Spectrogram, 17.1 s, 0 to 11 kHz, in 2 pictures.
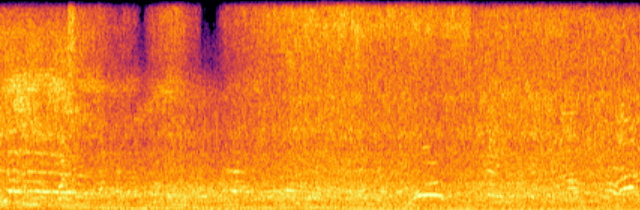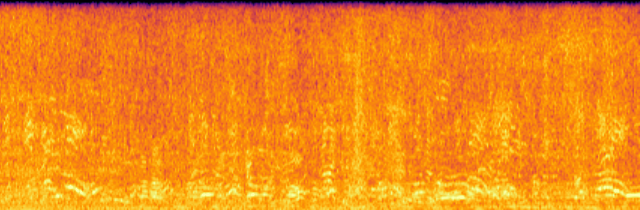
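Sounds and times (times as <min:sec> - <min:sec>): vehicle engine droning: 0:00.0 - 0:16.9
passengers chattering: 0:00.0 - 0:17.0.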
